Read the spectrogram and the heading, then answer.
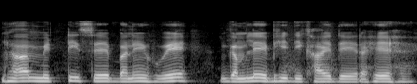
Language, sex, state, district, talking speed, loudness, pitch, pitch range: Hindi, male, Jharkhand, Ranchi, 170 wpm, -16 LUFS, 145 Hz, 135-150 Hz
